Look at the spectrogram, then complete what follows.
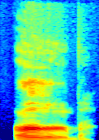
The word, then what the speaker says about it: herb: Uh, also, why don't you pronounce the H in herb?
